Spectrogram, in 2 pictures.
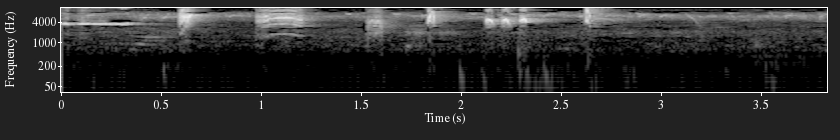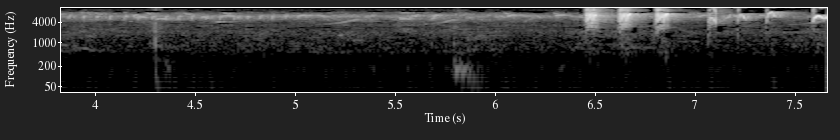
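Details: Sunbird song used as a lure for training captive birds: a brief lower whistle, then high rapid chips and twitters, a long quiet stretch, and a final run of bright chirps.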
